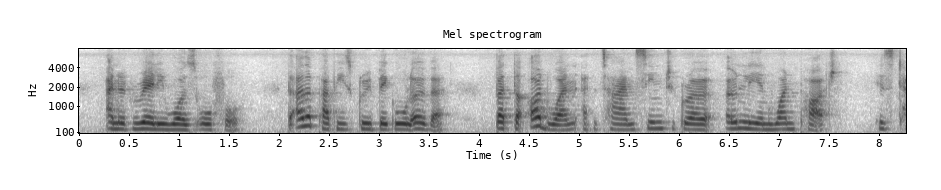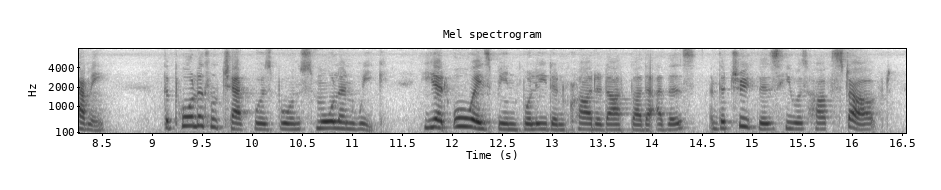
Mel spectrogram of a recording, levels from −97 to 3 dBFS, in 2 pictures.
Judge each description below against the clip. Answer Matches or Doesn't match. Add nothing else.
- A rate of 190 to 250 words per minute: Matches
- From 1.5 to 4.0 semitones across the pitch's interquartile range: Matches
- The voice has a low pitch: Doesn't match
